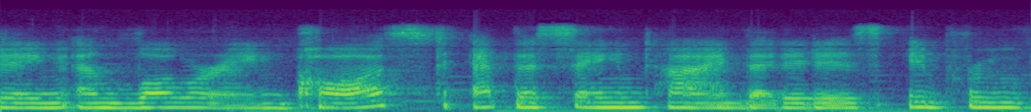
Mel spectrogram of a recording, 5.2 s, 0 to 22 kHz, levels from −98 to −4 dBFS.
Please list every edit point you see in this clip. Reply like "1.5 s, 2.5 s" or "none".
none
